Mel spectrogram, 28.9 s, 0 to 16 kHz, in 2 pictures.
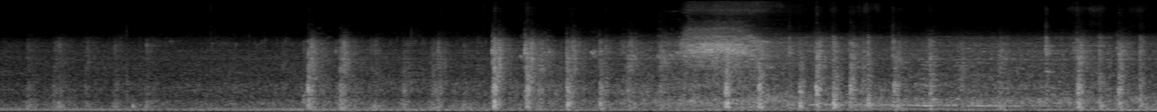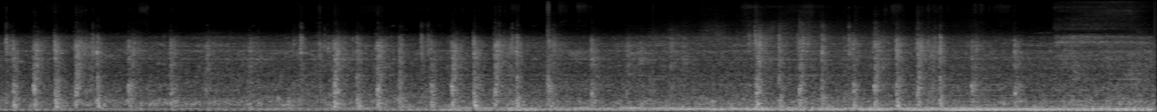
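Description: TransPennine Express train of coaches hauled by a Class 68 diesel locomotive running in alongside the platform, its wheels clicking over the rail joints in a steady clickety-clack. A short hiss comes about nine seconds in, and the locomotive's low engine rumble grows louder near the end as it draws close.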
